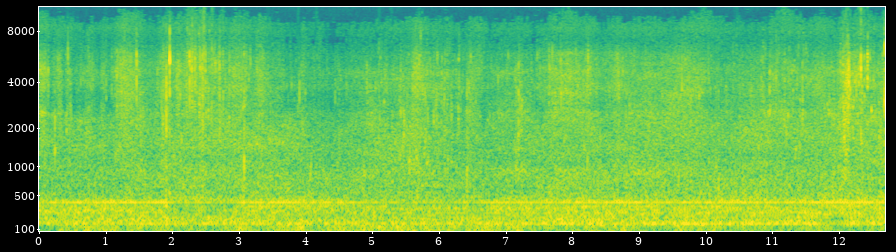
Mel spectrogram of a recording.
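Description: Steady wind and small waves washing against shoreline rocks, under a steady low drone that runs throughout.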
